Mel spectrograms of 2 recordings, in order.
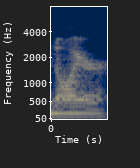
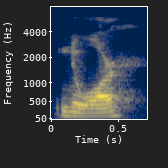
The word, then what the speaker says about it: noir: black yeah so um i always said neuer that's how i always pronounce it but the way you said it i'm pretty sure is the way real way is saying it lawyer noir noir noir oh yeah like in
